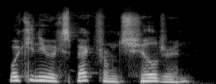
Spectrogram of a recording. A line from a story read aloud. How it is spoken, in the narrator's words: Marcia quietly says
